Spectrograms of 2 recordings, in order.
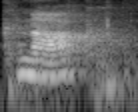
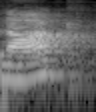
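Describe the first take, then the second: First: The word starts with a sounded k. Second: The word starts with a plain n sound.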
